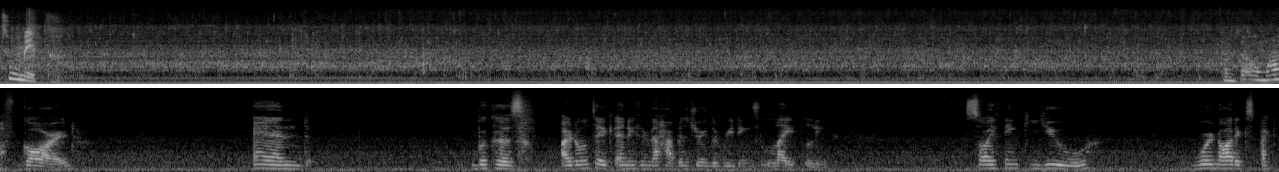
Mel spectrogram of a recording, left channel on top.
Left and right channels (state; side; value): different; both; correlation 0.01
